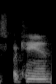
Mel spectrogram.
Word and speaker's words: Spokane: so then you moved on from there to a small town, then back to Spokane, right?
